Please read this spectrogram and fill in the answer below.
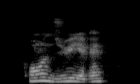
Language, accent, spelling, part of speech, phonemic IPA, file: French, Canada, conduiraient, verb, /kɔ̃.dɥi.ʁɛ/, LL-Q150 (fra)-conduiraient.wav
- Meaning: third-person plural conditional of conduire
